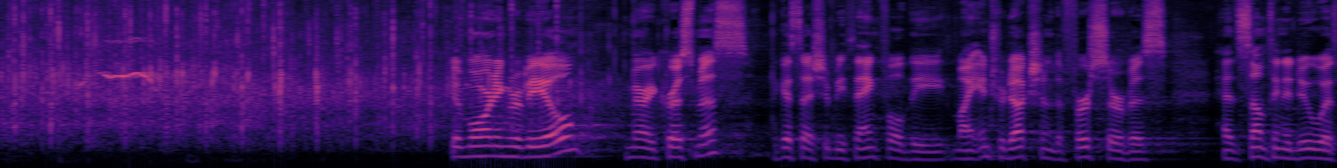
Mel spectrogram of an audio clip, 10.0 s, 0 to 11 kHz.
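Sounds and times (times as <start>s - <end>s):
room full of people applauding: 0.0s - 4.7s
brief whistle: 0.6s - 1.4s
speech: 3.4s - 10.0s.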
